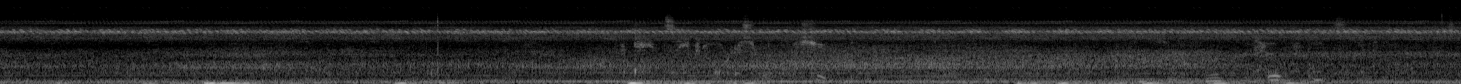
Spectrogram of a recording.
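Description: Steady high-pitched chorus of insects chirping in an evening field, with a few dull low thumps, the loudest about six seconds in.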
